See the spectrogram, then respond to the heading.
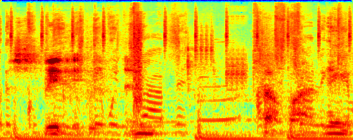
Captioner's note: Gator muttering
